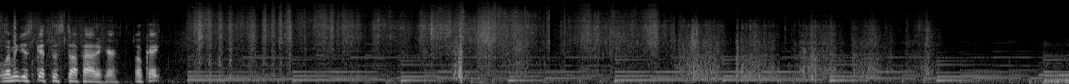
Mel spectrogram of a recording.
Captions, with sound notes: Let me just get this stuff outta here, okay? (weeds rustling) (mellow guitar music)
